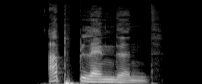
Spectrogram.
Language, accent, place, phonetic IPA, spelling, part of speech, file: German, Germany, Berlin, [ˈapˌblɛndn̩t], abblendend, verb, De-abblendend.ogg
- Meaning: present participle of abblenden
